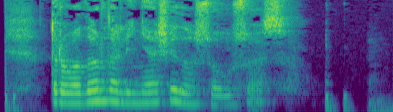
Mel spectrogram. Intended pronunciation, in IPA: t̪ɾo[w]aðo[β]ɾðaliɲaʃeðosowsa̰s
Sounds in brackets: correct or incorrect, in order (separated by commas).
incorrect, incorrect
